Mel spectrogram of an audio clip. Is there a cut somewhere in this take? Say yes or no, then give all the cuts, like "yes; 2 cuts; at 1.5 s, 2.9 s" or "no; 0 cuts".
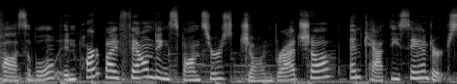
no; 0 cuts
